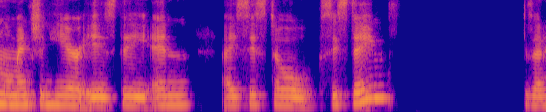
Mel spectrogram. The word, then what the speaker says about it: N-acetylcysteine: And then the last one we'll mention here is the N-acetylcysteine. Is that how you pronounce it? N-acetylcysteine, you bet.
